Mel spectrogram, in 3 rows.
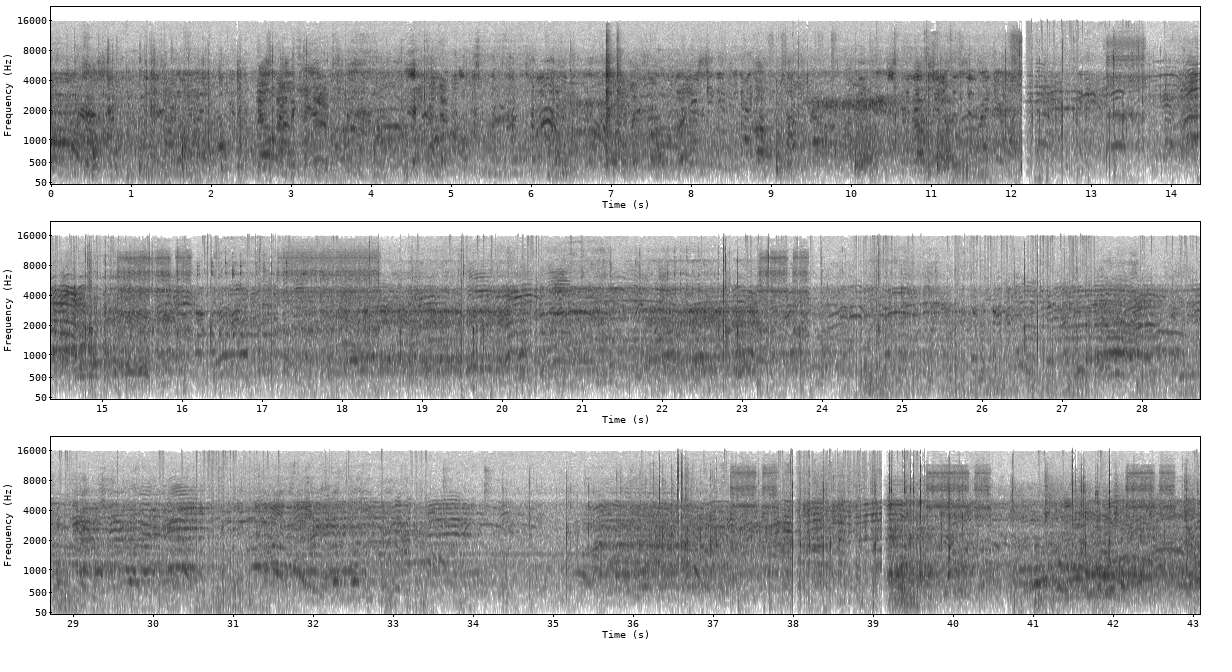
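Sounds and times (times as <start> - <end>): crowd chattering and calling out: 0.0 - 43.0.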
